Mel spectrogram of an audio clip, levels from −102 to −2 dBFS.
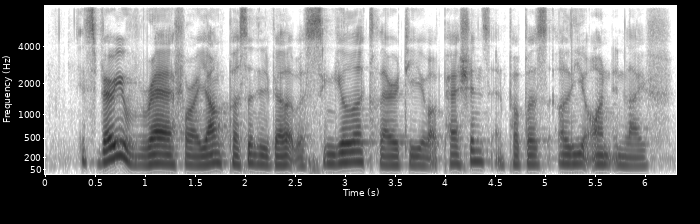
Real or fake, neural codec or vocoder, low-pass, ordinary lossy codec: real; none; none; none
